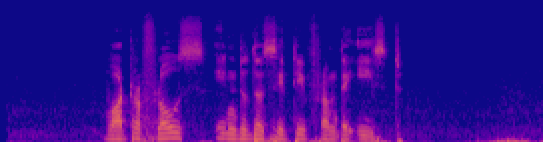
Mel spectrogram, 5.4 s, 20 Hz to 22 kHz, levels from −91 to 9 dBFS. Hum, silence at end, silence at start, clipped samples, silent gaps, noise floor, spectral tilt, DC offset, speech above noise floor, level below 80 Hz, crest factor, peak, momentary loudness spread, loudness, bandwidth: none; 0 s; 1.05 s; under 0.1%; none; -73 dBFS; -5 dB/octave; under 0.1%; 36 dB; -48 dBFS; 20 dB; -20 dBFS; 17 LU; -38 LUFS; 14 kHz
